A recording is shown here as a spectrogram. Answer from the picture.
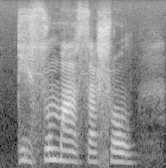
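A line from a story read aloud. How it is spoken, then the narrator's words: Guard's hiss. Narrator (Russian): зашипел на него третий стражник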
